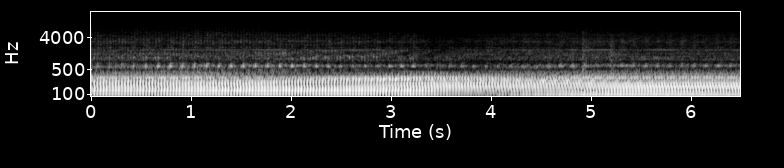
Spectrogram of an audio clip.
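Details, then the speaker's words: Turbo Miata first start with new bearings and hood dump pipe: fast, steady idle well above normal with even firing, because the idle air control valve was plugged back in but not set up in the tune, leaking extra air. "It has a high idle right now. And the reason why is because I did plug the idle air controller back in, but I don't have it set up. So I didn't tell the tune that I actually have the IAC hook back up."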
